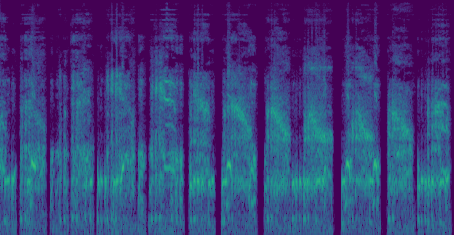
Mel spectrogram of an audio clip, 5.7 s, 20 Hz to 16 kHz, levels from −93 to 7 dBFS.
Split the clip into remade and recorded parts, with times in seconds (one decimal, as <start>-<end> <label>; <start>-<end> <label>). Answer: 0.0-0.5 recorded; 0.5-1.8 remade; 1.8-2.3 recorded; 2.3-5.7 remade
